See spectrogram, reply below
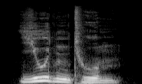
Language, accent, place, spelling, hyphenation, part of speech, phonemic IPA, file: German, Germany, Berlin, Judentum, Ju‧den‧tum, proper noun, /ˈjuːdn̩ˌtuːm/, De-Judentum.ogg
- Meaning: 1. Judaism (religion) 2. Jewry (Jews collectively) 3. Jewishness, Jewdom (cf. Christendom)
